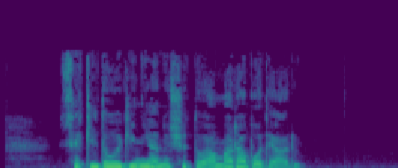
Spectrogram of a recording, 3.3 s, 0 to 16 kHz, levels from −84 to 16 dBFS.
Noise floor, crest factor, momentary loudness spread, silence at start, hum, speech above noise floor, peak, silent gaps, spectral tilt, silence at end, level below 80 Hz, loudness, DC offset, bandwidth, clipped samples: -66 dBFS; 14 dB; 15 LU; 0.55 s; none; 45 dB; -10 dBFS; none; -5.5 dB/octave; 0.8 s; -64 dBFS; -22 LUFS; under 0.1%; 11.5 kHz; under 0.1%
